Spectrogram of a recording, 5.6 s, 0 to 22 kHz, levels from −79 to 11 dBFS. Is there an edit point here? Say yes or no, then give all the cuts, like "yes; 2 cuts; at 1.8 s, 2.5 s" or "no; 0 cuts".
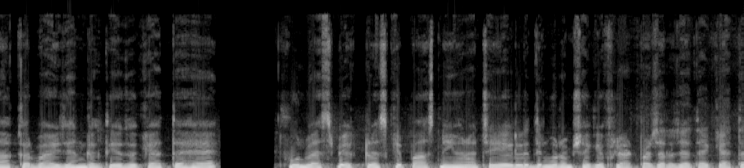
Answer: no; 0 cuts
